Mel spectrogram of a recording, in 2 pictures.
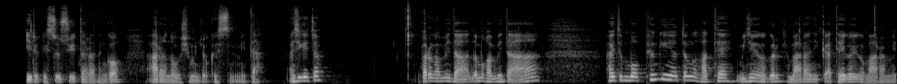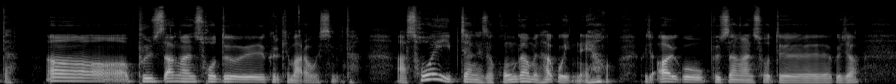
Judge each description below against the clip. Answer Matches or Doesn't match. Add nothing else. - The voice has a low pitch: Matches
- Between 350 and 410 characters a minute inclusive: Matches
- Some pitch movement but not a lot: Doesn't match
